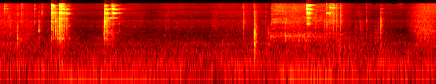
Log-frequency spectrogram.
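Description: Several sharp clinks and light knocks of small hard objects at irregular intervals.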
